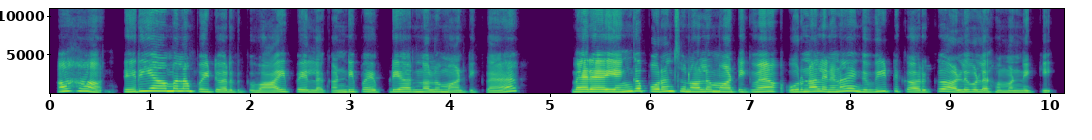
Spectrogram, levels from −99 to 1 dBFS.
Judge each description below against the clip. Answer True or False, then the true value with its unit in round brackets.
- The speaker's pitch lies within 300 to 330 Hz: False (250 Hz)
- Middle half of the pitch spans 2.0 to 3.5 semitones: False (4.2 semitones)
